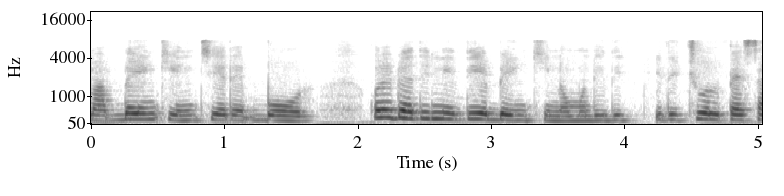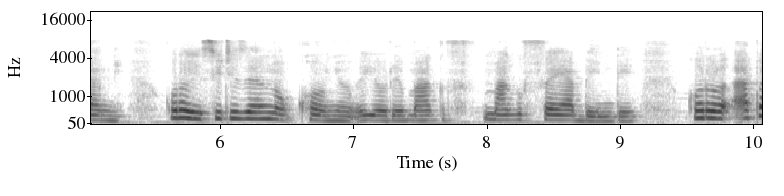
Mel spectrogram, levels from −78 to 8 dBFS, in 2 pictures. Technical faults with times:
none

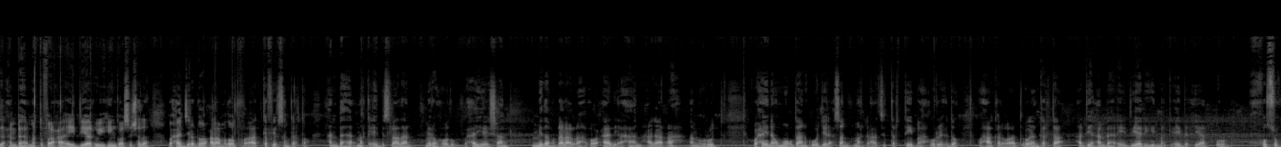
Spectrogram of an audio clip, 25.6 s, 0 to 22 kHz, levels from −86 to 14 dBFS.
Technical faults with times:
0.00-25.63 generation loss

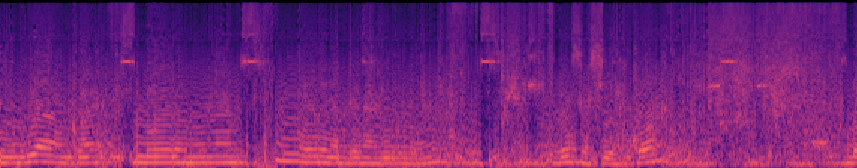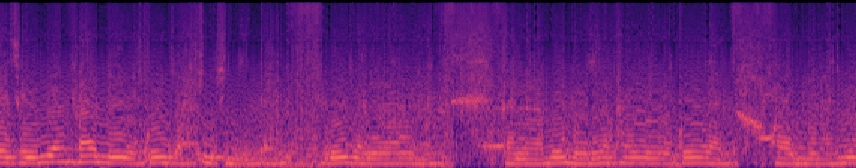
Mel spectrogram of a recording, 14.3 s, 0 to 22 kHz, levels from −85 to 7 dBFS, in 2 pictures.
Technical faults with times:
0.00-14.28 stuck bit
0.00-14.28 Opus voice compression
0.09-2.81 train of clicks

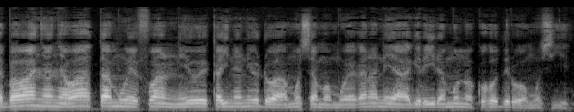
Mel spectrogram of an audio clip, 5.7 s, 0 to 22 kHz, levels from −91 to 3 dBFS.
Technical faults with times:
0.00-5.75 generation loss

